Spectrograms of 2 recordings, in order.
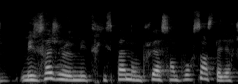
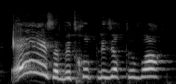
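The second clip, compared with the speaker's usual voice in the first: bright, high and louder greeting; happy to see you; 10 semitones higher, 6 dB louder than usual. Shown as a demonstration. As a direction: greet a friend you're thrilled to see. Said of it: "vous arrivez en mode". (salut enthousiaste, aigu et plus fort)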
